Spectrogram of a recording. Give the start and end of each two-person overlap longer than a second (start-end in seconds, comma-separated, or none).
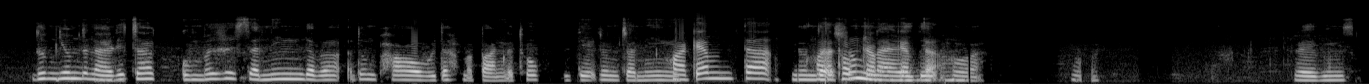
8.1-9.7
